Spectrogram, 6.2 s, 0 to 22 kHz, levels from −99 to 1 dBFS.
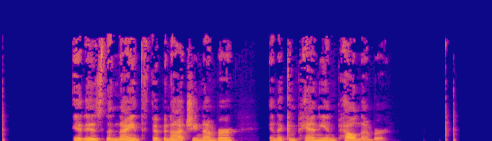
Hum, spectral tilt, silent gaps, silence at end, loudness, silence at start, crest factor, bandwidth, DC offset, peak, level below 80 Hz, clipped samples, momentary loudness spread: none; -5 dB/octave; 0.13-0.90 s; 1.35 s; -24 LUFS; 0.05 s; 20 dB; 17 kHz; under 0.1%; -6 dBFS; -60 dBFS; under 0.1%; 17 LU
